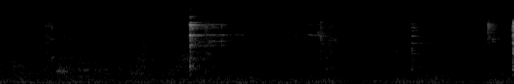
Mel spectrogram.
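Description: Spoons clinking and scraping against plates while eating. A sharp ringing clink about two seconds in is the loudest, followed by a few fainter clinks.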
